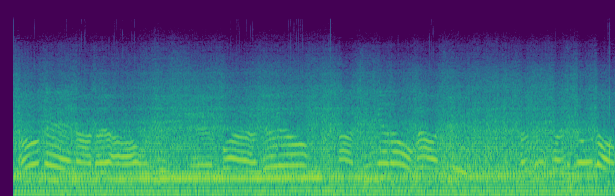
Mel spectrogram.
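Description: Motorcycle riding at road speed: a steady engine hum and low wind rumble on the rider's camera microphone, with a person's voice over it.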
